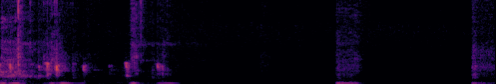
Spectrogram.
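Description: Faint typing on a computer keyboard: a quick run of keystrokes in the first second, then a single keystroke near the end.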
